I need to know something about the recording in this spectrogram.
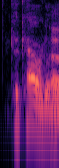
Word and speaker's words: Carcharodon: Like, read some of the Carcharodon novels. Although I'm never sure if I'm pronouncing that right. Carcharodon is Um, correct. yeah, when they kind of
